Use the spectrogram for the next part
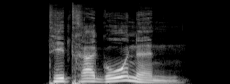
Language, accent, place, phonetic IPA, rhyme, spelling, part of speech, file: German, Germany, Berlin, [tetʁaˈɡoːnən], -oːnən, Tetragonen, noun, De-Tetragonen.ogg
- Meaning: dative plural of Tetragon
